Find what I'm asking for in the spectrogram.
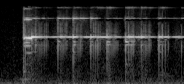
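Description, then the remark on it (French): A doorbell rings with a bright, continuous metallic trill, its clapper rattling rapidly against the bell for almost two seconds, fairly loud, with no voices. “L'on sonne à la porte.”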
